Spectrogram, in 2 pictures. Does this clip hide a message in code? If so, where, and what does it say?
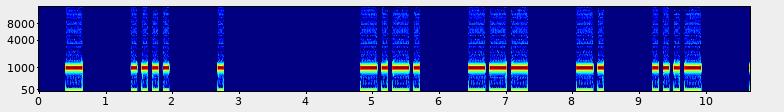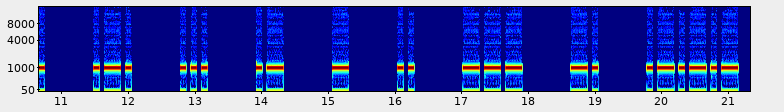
Yes: Morse code from 0.4 to 21.1 s, heard as a keyed tone, about 15 wpm, spaced as for 8 wpm, 1000 Hz. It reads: THE CONVERSATION.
